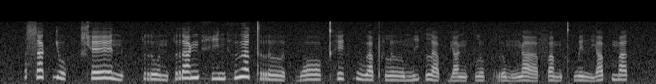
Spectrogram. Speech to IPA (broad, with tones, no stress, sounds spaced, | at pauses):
s a˦˥ k̚ j o˨˩ k̚ t͡ɕʰ ɛː˥˩ n | p r o˨˩ n p r a˥˩ ŋ h i˧ n h ɯ˥˩ a̯ t r ɤː˨˩ t̚ b ɔː˧ kʰ e˦˥ k̚ w u˧ a̯ pʰ l ɤː˧ m i˥˩ ʔ l a˨˩ p̚ j a˨˩ ŋ k l o˨˩ k̚ r o˩˦ m ŋ aː˨˩ f a˨˩ m kʰ w e˨˩ n j a˥˩ p̚ m a˥˩ t̚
